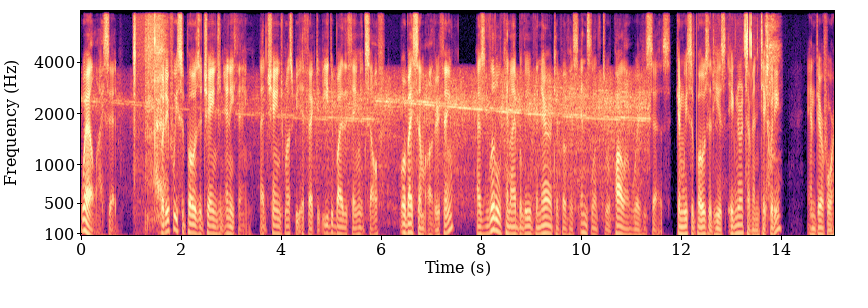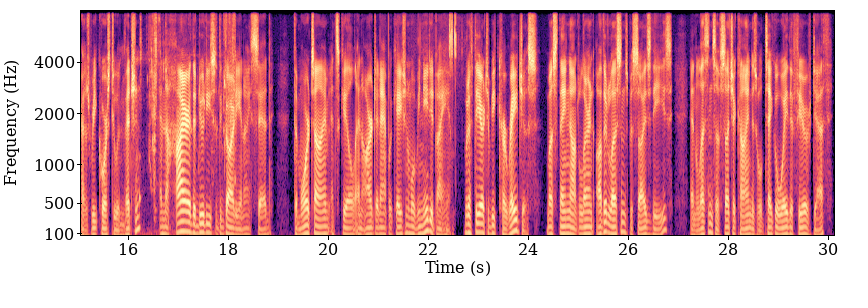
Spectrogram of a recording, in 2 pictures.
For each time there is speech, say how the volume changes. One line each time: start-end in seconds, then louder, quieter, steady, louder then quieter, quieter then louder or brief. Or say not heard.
0.0-0.8 brief
1.6-30.1 steady.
